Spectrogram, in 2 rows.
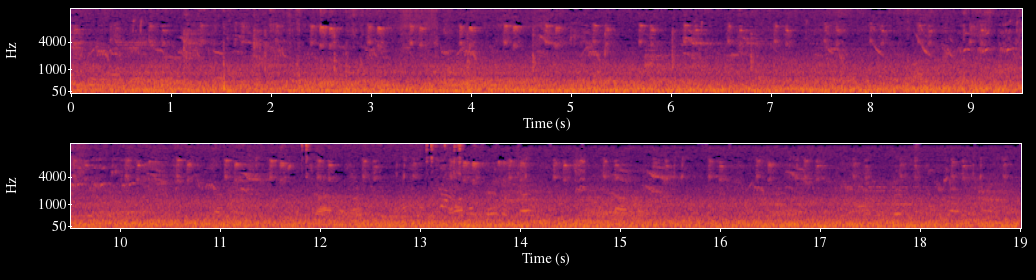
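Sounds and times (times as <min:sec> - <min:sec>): steady low rumble: 0:00.0 - 0:14.7
birds chirping: 0:00.0 - 0:19.0.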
